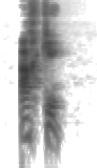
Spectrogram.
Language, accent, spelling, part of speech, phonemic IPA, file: French, France, arquer, verb, /aʁ.ke/, LL-Q150 (fra)-arquer.wav
- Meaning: 1. to arc 2. to arc (move in an arch shape)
